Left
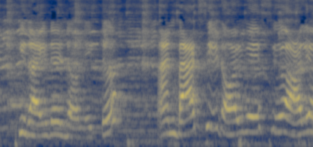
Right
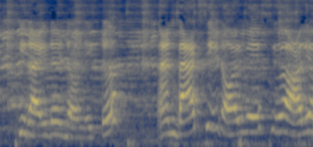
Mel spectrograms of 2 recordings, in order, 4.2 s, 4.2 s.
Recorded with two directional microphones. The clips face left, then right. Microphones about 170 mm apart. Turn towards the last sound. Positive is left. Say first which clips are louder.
# even
turn(degrees=5)  # may be behind; listen again after turning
